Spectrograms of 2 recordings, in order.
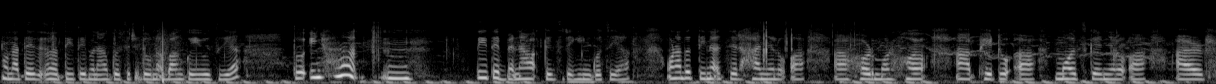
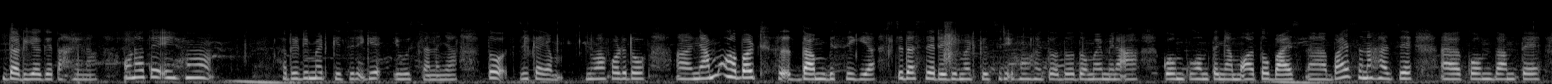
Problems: constant background noise, background conversations at intervals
